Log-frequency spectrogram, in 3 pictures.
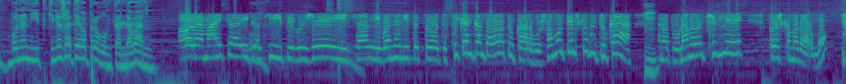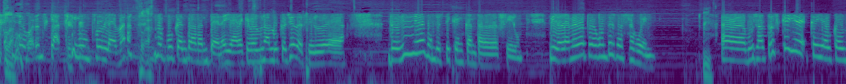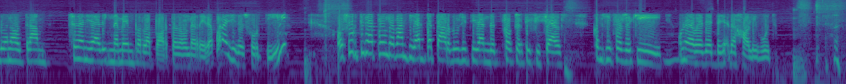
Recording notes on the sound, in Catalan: Obrim telèfons per comprovar-ho en directe.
